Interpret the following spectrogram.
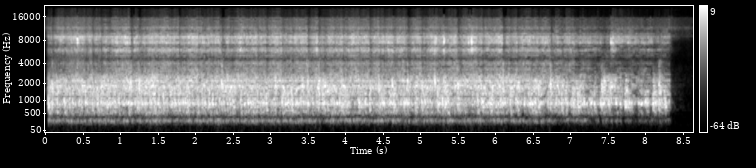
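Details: Sperm whales at a social gathering and aggregation produce a dense, overlapping chorus of rapid clicks and knocks, like carpenters hammering, the source of the old whalers' name "carpenter fish".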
